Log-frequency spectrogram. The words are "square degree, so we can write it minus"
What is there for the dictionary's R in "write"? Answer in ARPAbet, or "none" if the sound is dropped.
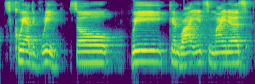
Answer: R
